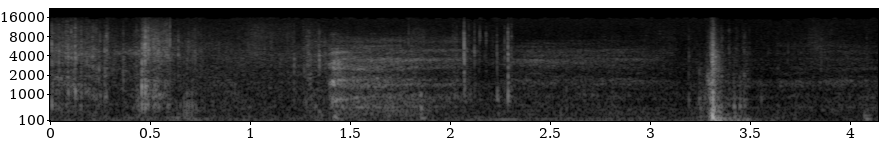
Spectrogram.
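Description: Rustling and shuffling of a person climbing into a car's rear seat, with a few small knocks and one sharp thump about three seconds in.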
